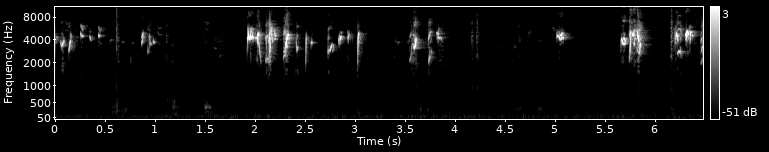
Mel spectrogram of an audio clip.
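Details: First song of a young European goldfinch, used for territory defence and courting females: bursts of chattering, tinkling notes with brief pauses, some phrases rich and buzzy.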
